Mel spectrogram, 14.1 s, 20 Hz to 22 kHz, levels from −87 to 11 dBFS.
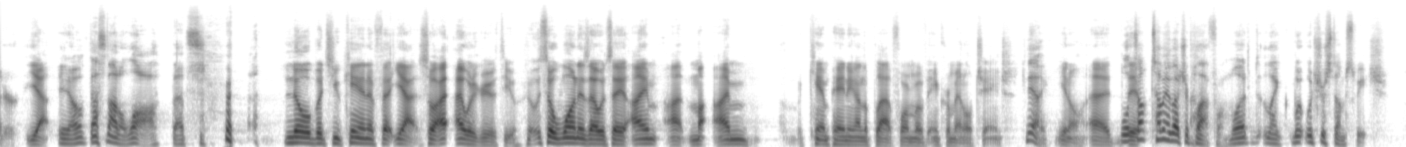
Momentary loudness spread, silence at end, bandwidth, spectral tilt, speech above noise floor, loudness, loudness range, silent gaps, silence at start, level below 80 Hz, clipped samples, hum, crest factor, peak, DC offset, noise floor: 15 LU; 0.25 s; 14.5 kHz; -5 dB/octave; 31 dB; -23 LUFS; 8 LU; none; 0 s; -64 dBFS; under 0.1%; none; 22 dB; -2 dBFS; under 0.1%; -54 dBFS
